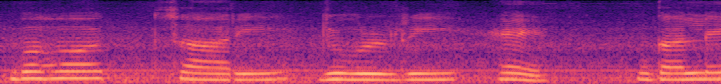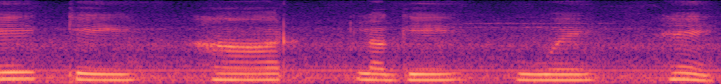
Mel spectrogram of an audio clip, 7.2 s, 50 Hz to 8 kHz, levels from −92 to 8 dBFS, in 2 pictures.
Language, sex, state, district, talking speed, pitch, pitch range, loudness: Hindi, female, Madhya Pradesh, Dhar, 85 wpm, 215 Hz, 200-225 Hz, -15 LUFS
